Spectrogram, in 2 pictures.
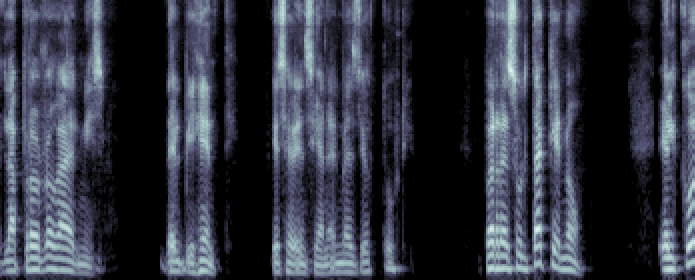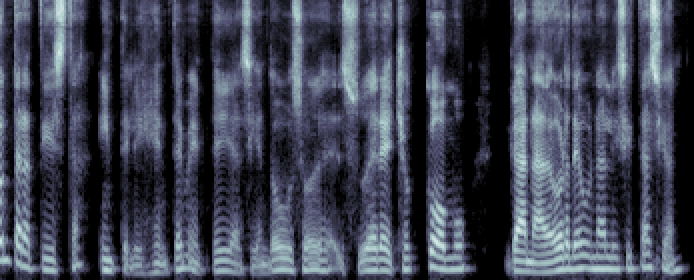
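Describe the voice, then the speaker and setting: A man from Colombia hosting a live political commentary show, speaking emphatically with many pauses and self-corrections. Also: mid-range voice, creaky, a little mellow, dry recording, clean studio sound. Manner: emphatic, stresses key words, frequent pauses and self-corrections.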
